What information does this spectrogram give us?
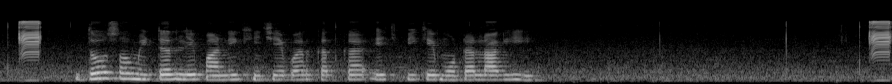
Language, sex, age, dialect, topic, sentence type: Chhattisgarhi, female, 41-45, Central, agriculture, question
